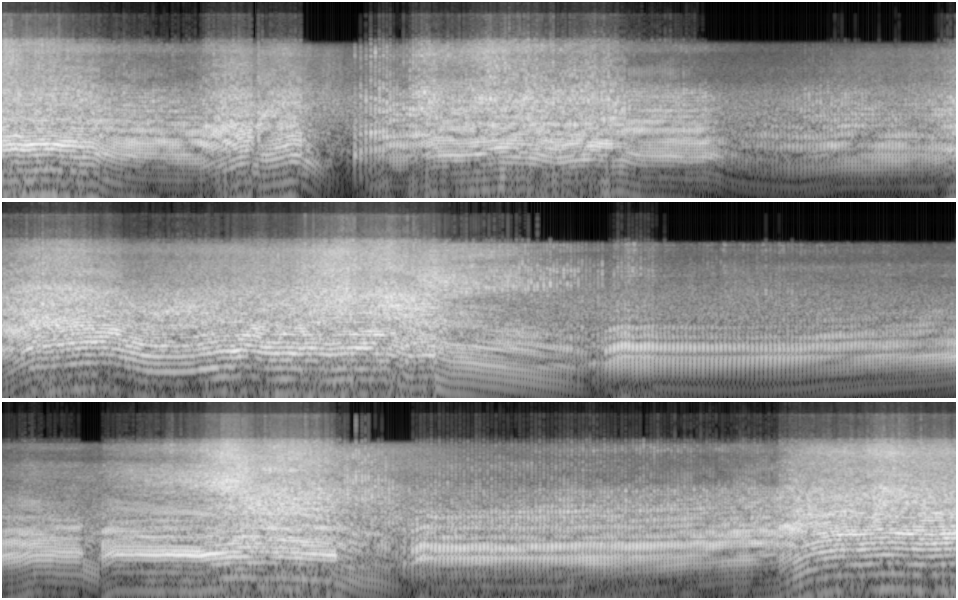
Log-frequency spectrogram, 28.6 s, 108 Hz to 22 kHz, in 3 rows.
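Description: Honda 400EX sport quad's single-cylinder four-stroke engine being ridden hard: it revs up and falls back again and again, with short throttle-off dips and spells held at steady revs.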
